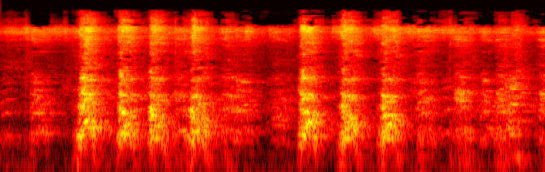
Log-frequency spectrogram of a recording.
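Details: Barking from a female Tibetan Mastiff recently imported from Russia: two series of four to five rhythmic, loud barks separated by a brief pause, with a person nearby speaking calmly.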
